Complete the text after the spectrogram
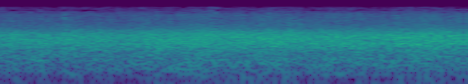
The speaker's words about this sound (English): Those are Republicans that are applauding, not Democrats.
